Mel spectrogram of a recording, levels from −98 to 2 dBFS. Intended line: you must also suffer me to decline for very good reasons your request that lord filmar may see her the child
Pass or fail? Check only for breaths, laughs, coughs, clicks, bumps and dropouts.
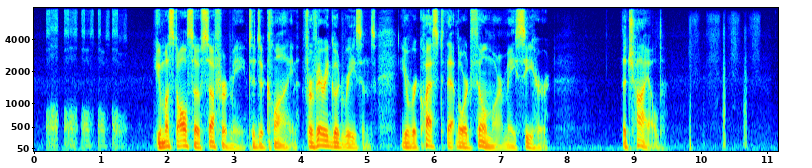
fail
